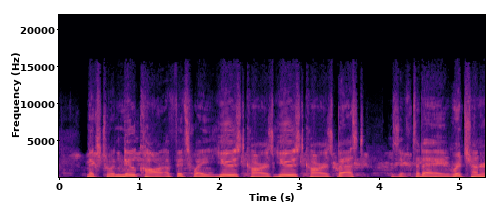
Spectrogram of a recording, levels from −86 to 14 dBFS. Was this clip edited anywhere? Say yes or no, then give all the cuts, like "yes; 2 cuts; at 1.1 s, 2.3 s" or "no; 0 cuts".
yes; 2 cuts; at 2.7 s, 4.4 s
